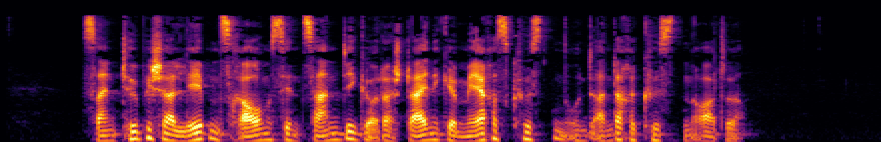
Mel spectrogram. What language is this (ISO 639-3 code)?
deu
